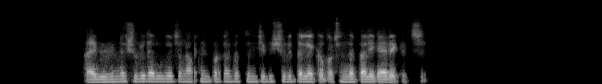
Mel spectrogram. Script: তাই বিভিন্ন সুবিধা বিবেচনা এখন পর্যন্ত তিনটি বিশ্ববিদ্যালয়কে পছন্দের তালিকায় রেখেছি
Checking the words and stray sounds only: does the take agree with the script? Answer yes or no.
yes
